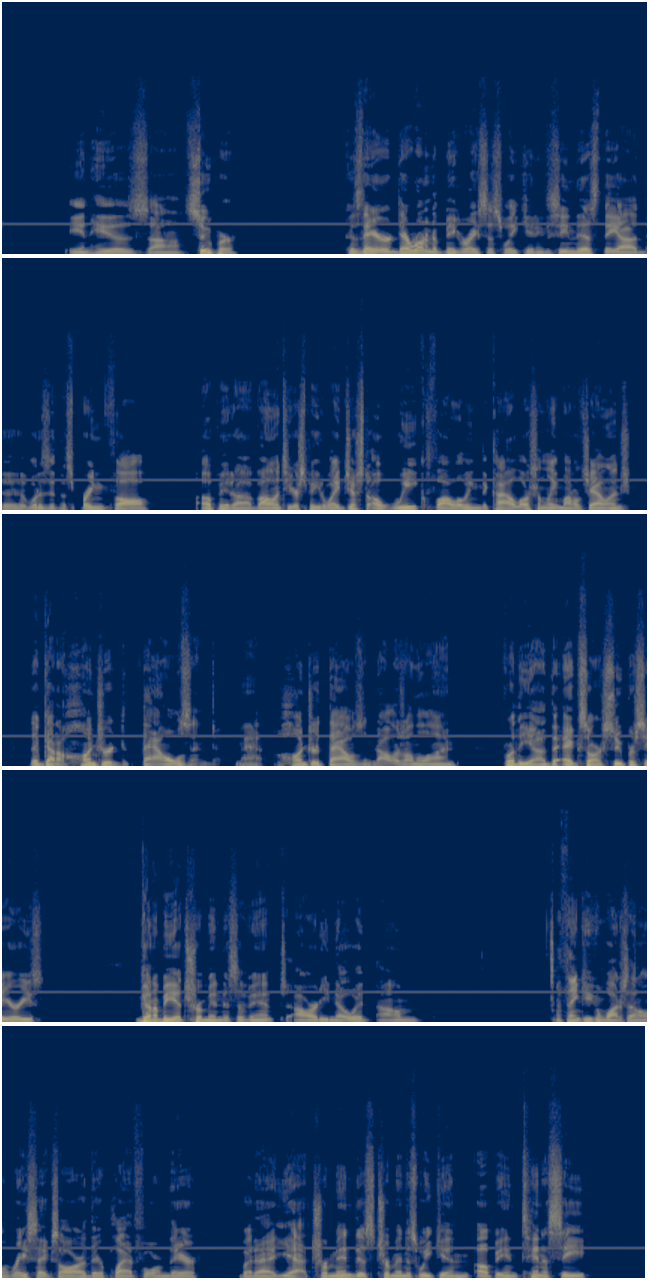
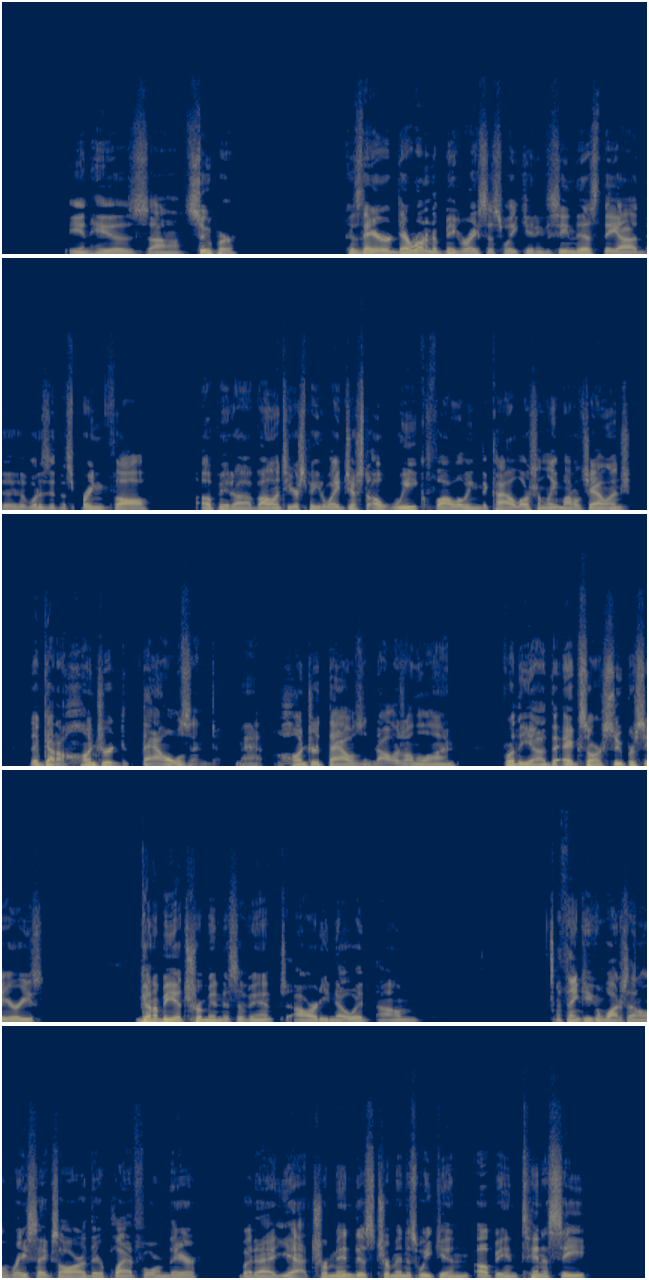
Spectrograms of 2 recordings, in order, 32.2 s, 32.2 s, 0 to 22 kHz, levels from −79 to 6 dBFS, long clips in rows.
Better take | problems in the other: second | high-pitched whine; faint; throughout; 2.5 kHz, 30 dB below the speech

